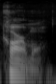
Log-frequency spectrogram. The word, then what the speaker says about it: Carmel: we start with carmel is it caramel or carmel how do you pronounce it carmel carmel new york um tell me about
